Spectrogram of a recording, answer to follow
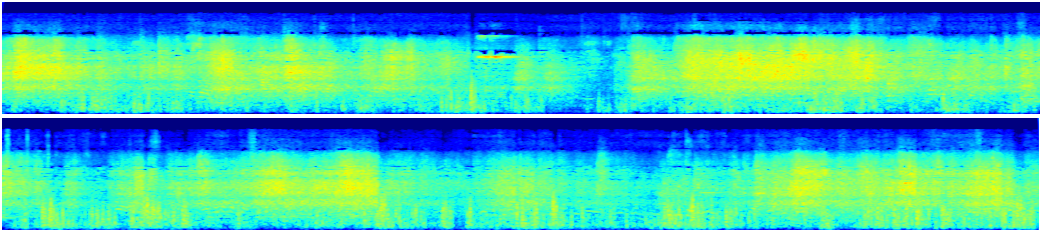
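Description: Heavy earth-moving machine's diesel engine running under load while it demolishes a building, with irregular knocks and scraping throughout.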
